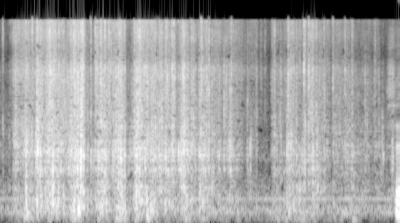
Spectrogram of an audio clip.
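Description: Plastic mail packaging crinkling and crackling irregularly as it is handled and opened by hand.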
